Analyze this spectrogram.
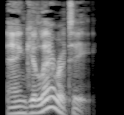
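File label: "angularity", British English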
